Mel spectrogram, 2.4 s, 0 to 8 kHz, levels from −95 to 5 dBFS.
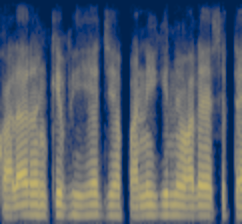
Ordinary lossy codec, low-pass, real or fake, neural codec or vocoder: Opus, 16 kbps; 7.2 kHz; fake; vocoder, 22.05 kHz, 80 mel bands, WaveNeXt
